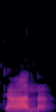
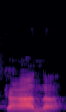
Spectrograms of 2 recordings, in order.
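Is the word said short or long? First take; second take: long; long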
